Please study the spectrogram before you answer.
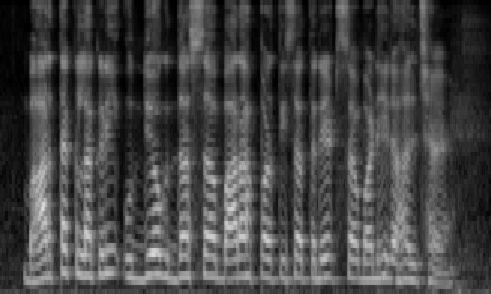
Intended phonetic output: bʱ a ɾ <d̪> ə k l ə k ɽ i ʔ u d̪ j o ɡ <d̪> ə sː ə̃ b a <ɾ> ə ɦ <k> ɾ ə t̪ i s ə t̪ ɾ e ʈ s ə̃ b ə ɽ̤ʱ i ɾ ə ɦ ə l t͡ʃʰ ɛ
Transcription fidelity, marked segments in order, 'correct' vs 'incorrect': incorrect, correct, correct, incorrect

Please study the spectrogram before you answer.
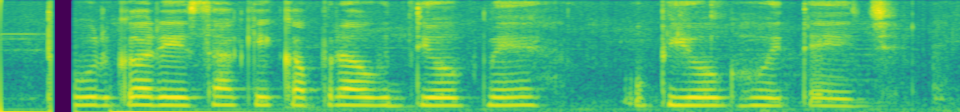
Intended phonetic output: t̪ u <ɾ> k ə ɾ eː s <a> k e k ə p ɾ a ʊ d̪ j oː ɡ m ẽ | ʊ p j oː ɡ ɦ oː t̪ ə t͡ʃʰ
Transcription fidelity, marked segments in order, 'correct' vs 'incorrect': correct, correct

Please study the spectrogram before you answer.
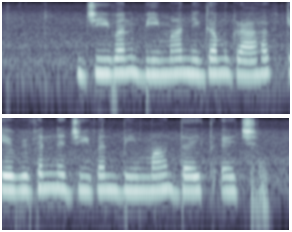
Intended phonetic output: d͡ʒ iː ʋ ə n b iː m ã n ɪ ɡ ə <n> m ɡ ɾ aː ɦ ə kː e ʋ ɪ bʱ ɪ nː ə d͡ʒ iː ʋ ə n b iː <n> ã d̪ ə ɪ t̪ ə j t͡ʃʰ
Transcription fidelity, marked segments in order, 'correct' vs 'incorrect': incorrect, incorrect

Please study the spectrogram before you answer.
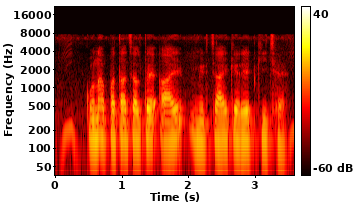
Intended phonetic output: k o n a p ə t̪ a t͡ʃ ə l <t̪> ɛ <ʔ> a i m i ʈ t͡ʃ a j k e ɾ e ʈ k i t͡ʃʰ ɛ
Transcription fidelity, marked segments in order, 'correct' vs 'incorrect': correct, correct

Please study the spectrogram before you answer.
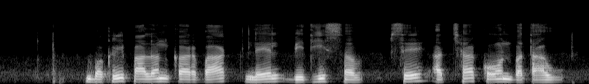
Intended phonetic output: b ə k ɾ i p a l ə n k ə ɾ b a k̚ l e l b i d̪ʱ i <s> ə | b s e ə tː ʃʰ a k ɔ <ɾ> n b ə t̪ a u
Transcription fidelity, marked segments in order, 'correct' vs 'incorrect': correct, incorrect

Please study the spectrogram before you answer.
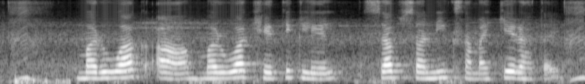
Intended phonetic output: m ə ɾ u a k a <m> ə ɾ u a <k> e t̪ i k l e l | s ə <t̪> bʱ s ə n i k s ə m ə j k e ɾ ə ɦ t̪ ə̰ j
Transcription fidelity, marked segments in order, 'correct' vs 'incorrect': correct, incorrect, incorrect

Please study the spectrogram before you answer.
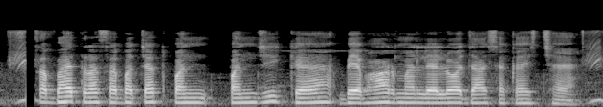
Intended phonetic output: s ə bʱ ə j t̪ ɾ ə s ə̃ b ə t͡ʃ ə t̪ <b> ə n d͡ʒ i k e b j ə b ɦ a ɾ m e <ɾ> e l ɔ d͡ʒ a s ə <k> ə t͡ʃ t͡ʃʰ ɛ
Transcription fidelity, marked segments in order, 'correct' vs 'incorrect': incorrect, incorrect, correct

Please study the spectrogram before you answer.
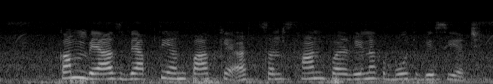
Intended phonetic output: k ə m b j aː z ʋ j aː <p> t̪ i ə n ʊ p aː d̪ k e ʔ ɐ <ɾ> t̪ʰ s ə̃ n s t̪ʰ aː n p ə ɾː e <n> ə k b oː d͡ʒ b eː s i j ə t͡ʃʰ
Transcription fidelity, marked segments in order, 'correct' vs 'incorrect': correct, correct, correct

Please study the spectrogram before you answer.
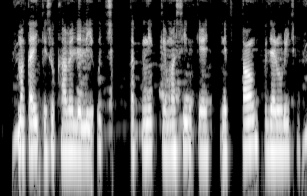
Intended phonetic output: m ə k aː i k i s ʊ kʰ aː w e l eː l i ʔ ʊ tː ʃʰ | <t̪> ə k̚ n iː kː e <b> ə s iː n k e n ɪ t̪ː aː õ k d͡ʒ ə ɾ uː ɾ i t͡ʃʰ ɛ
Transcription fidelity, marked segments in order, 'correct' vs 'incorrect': correct, incorrect

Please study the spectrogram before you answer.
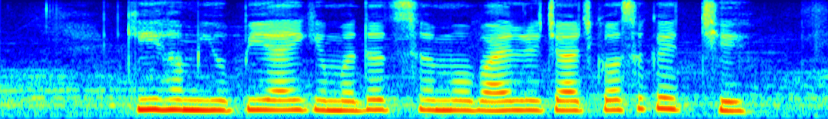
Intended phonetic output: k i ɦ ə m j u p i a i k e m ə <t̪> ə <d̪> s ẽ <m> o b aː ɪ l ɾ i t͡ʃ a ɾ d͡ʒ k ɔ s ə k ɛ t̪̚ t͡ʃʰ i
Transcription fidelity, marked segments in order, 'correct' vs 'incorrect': incorrect, correct, correct

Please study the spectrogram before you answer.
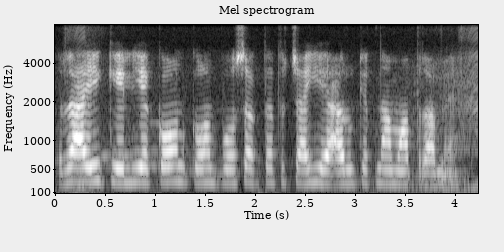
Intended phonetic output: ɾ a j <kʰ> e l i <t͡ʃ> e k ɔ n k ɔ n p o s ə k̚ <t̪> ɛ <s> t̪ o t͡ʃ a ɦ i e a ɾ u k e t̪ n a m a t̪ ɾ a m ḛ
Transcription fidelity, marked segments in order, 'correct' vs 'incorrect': incorrect, incorrect, correct, incorrect

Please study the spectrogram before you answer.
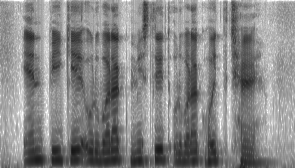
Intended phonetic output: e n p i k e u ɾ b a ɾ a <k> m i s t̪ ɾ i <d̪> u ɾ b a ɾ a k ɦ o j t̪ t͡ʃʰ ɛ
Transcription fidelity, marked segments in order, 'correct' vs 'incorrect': correct, incorrect

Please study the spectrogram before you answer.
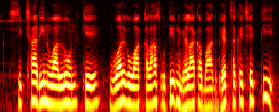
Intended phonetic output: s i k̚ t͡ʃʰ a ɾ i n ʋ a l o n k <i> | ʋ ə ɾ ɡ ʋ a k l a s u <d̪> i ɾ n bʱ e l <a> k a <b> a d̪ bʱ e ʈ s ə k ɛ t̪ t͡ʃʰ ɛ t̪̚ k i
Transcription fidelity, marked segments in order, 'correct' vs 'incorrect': incorrect, incorrect, correct, correct

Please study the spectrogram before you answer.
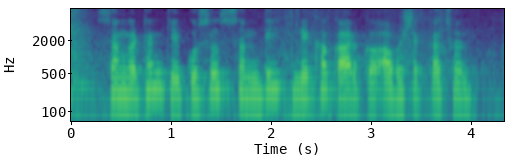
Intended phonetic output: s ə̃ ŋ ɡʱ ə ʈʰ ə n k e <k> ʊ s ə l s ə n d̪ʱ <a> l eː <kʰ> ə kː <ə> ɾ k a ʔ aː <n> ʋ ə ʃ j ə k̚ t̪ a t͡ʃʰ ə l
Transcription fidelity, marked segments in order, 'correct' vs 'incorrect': correct, incorrect, correct, incorrect, incorrect

